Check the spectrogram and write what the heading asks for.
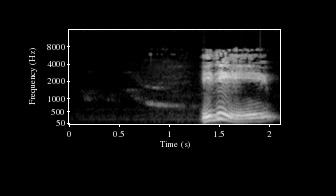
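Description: Silence for over a second, then one short voiced sound, a little over half a second long, that rises and falls in pitch.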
